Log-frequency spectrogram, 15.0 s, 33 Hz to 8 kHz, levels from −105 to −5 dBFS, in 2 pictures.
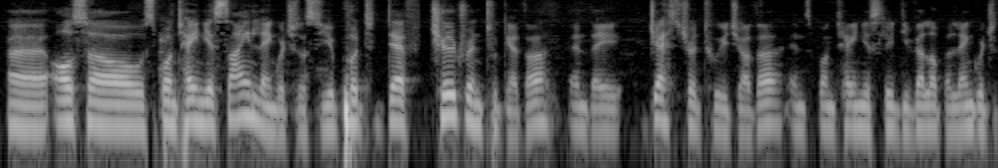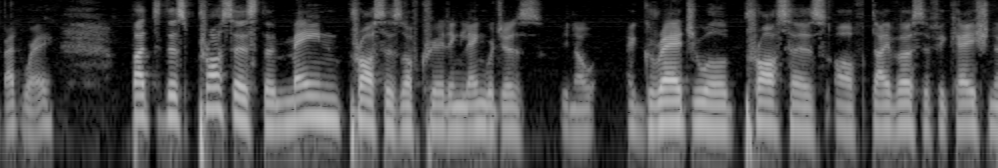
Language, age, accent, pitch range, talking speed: English, 30-49, German, 120-140 Hz, 160 wpm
